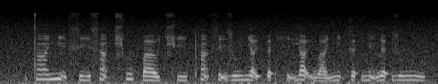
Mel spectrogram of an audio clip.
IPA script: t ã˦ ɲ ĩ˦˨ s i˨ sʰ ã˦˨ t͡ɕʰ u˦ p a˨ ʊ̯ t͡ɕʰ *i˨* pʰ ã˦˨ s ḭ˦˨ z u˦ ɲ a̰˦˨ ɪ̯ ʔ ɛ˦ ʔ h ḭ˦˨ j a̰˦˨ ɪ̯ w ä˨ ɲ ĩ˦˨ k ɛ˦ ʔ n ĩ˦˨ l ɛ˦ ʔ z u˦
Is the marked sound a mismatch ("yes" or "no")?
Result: no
